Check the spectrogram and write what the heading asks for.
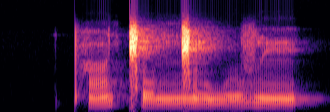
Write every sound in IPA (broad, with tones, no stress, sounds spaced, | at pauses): pʰ ɑ̃˨˦ ǁ o˨ ŋ͡ǁ ʊ˨ w ʊ˨˦ v ẽ˦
